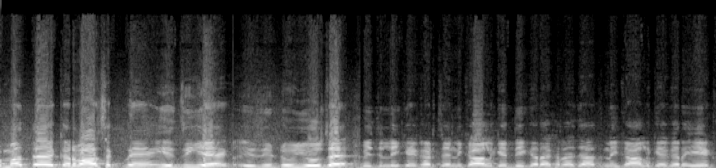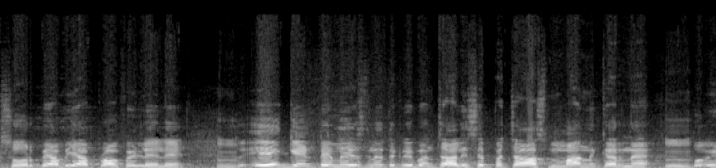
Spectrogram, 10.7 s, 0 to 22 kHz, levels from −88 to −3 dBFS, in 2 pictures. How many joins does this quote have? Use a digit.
2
